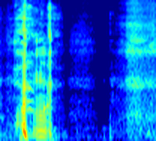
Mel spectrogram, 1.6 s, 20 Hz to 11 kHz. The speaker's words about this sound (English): Well, I thought you put the cough right into the mic. I was like, oh. I was going to. I got this lingering cough that's been around like 3 or 4 weeks. I feel fine. It's just an annoying fucking cough.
